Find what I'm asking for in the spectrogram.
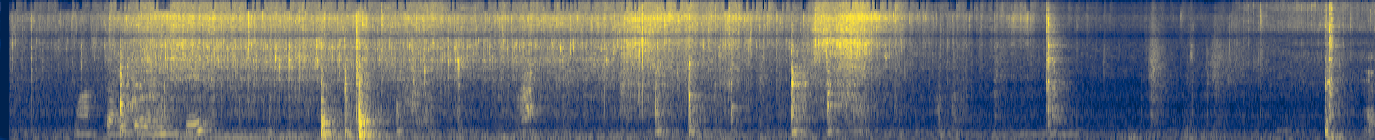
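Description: Rohu fish frying in hot oil in a home kitchen, a continuous sizzle with stirring scrapes and clatters of a utensil as pieces are lifted out, while a person talks briefly.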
